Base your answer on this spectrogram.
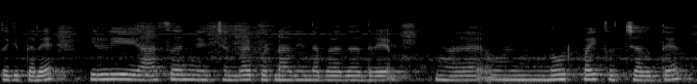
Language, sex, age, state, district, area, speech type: Kannada, female, 18-30, Karnataka, Hassan, rural, spontaneous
